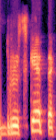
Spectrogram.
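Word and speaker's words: bruschetta: Hello to Joe Chinion who probably also pronounces brusqueta correctly as well which many people do not because you know the difference between a CI and a CH in proper Italian but the thing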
